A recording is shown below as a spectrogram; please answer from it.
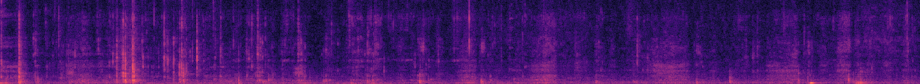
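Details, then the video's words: Dogs in a pack on a raw diet biting and chewing food indoors: clustered crunches early, then softer steady mastication with a few sharp bites near the end. "Epic ASMR Compilation Dogs Eating Raw Food"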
